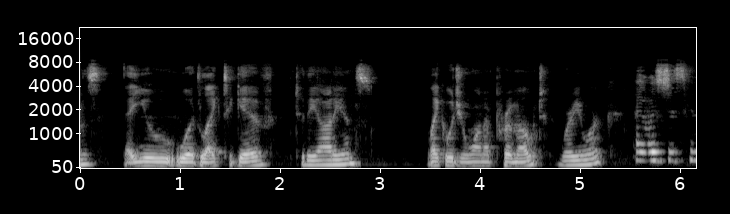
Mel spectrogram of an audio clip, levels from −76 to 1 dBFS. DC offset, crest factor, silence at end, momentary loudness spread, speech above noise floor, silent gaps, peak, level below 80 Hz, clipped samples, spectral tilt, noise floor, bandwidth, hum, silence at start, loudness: under 0.1%; 16 dB; 0 s; 9 LU; 46 dB; none; -6 dBFS; -70 dBFS; under 0.1%; -5.5 dB/octave; -67 dBFS; 8.2 kHz; none; 0 s; -22 LUFS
